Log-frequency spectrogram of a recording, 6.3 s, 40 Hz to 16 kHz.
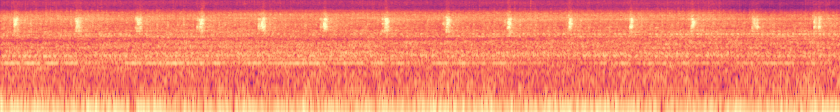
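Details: GM Daewoo Lacetti 1.5L F15D3 E-TEC II DOHC inline-4 at cold idle: sharp light metallic ticks about twice a second, loudest between exhaust cam pulley and power steering pump; disappears after 15–20 minutes running.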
